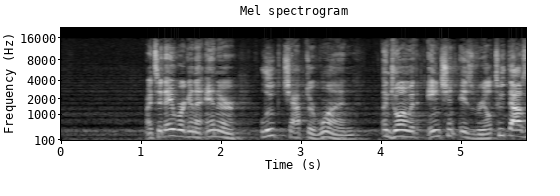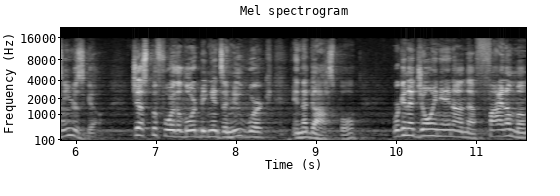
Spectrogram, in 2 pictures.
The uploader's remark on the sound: This message was preached on December 3, 2023 at FIVE39 Church.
